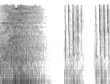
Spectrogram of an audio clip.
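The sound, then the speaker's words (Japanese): Keys of a failed keyboard clack in two quick bursts of rapid taps, following a brief loud rushing noise that cuts to silence. No voices. “失敗キーボード。優しい目で見守ってください。”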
